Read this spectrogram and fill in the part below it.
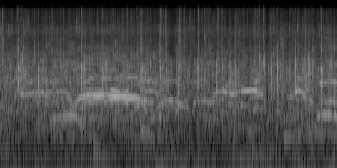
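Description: Audience members whoop and cheer.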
